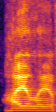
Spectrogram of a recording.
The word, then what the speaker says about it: Hialeah: Hialeah, Florida. I made sure I got that pronunciation down because it's not totally straightforward.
